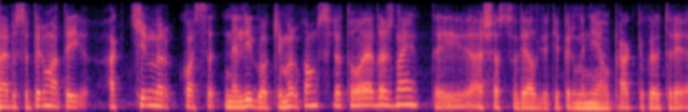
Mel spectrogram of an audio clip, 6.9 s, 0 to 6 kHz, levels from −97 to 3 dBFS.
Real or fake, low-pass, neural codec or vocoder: fake; 5.4 kHz; codec, 16 kHz, 2 kbps, FunCodec, trained on Chinese and English, 25 frames a second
